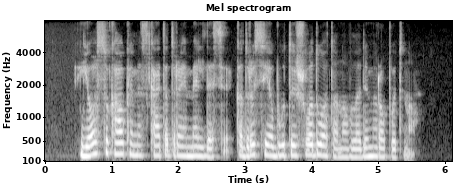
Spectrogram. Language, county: Lithuanian, Vilnius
